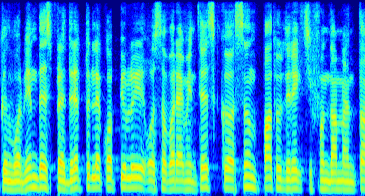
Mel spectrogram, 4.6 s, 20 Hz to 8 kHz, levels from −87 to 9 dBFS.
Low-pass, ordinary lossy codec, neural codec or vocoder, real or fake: none; none; codec, 16 kHz, 6 kbps, DAC; fake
